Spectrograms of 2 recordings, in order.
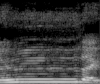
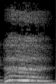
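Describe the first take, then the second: First: Breathy, higher gasp of delight; excited gasp. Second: Sharp, high, thrilled gasp; excited gasp. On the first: Fan alone in her room, stunned, excited gasp. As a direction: catch your breath in disbelief. Reliving idol's birthday wish. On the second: Fan hearing from her celebrity crush, excited gasp. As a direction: gasp like you can't believe it. Reacting to celebrity birthday wish. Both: Retold or imitated.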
